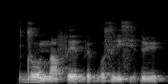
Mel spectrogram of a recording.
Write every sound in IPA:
d o n̪ ɑ f e b ø b o z i sʲ æ̤ ɗ y

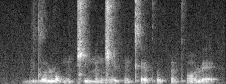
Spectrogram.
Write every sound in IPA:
b ɯ d ɤ ɹ ɔ b ɛ̃ ǁ i m ɛ̃ ŋ͡ǁ e f ẽ kʼ ɛ pʼ ɤ p ɛ̃ pʼ ɔ̃ ɹ ɛ

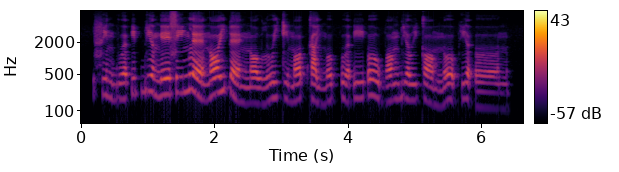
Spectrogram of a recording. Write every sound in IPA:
f i˧˩ n b u˩˧ ə̯ ʔ i˧˥ p̚ b i˥˨ ə̯ ŋ eː˧ s iː˧˥ ŋ l ɛː˧˩ n ɔː˧˥ j b ɛː˩ ŋ n ɔː˩ w l uː˧ j k i˧˩ m ɔː˧ t̚ k a˧˩ j ŋ oː˧˥ p̚ ʔ u˩˧ ə̯ ʔ iː˧˥ ʔ oː˥˨ w b ɔː˧˥ ŋ b i˧ ə̯ ʋ i˧˥ k ɔː˧˩ m n oː˥˨ pʰ i˥˨ ə̯ ʔ ɤː˩ n

